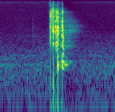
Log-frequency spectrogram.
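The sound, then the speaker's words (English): A beer cracks open with a quick, crisp snap and a short bright hiss of escaping gas, over in a fraction of a second against a quiet background, with no voices. “Crack the top off one.”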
